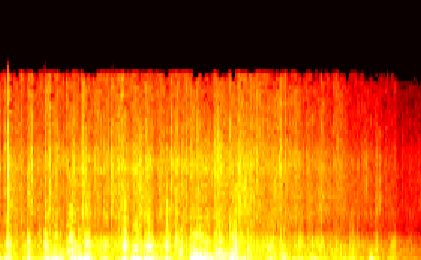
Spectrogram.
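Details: Wild boar in a forest during the autumn rut give low, rasping grunts in irregular bursts, some breathy and snorting, others more guttural, fading away toward the end.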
